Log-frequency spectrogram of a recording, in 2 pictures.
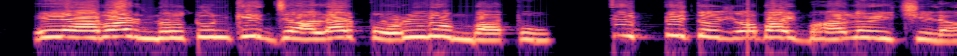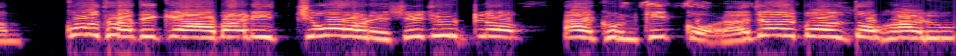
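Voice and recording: A man uses a cartoonish character voice at an extremely high pitch. He speaks at a moderate pace.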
